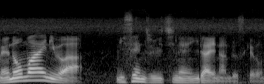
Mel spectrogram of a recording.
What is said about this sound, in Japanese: 今僕はセミの鳴き声も賑やかな会津若松の鶴ヶ城公園に来ていて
